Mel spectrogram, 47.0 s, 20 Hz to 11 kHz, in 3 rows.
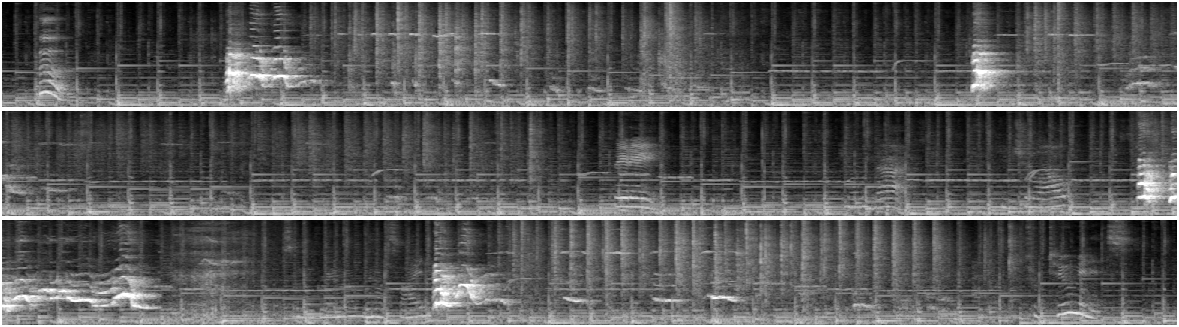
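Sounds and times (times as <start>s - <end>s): background music: 0.0s - 47.0s
dog barking: 3.0s - 4.4s, 12.9s - 14.3s, 15.0s - 16.7s, 30.8s - 33.5s, 37.1s - 44.1s
background music with beat: 24.5s - 47.0s.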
